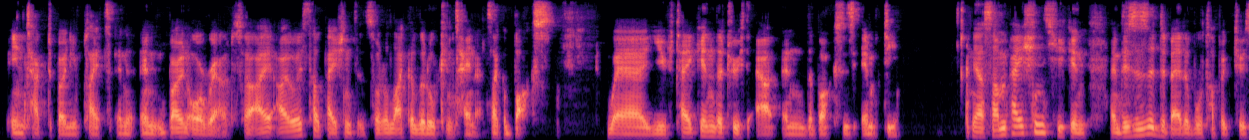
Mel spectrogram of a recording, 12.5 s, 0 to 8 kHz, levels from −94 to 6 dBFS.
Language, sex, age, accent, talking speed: English, male, 20-39, Australian, 230 wpm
